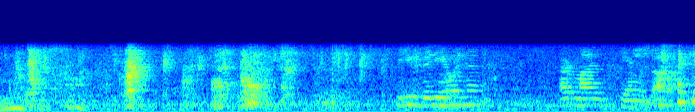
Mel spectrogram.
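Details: Ten-week-old greyhound pups playing with their mother, giving short sharp yips and a few whiny, wavering harmonic cries in scattered bursts, with people talking and laughing close by throughout.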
